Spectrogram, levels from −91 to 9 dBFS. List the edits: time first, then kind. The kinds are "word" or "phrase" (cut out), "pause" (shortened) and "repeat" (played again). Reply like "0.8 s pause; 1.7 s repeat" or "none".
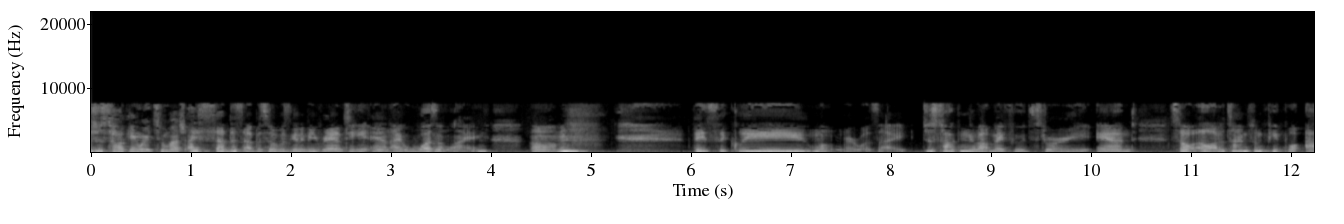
8.2 s pause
